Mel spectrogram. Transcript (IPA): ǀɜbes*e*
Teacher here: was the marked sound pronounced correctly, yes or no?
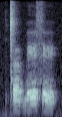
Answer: yes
